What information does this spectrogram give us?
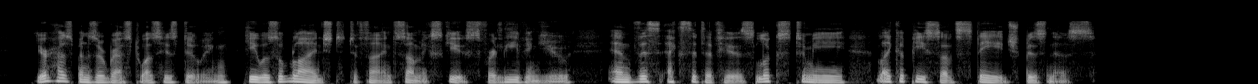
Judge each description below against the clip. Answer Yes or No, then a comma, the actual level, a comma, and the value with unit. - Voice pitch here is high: No, low, 100 Hz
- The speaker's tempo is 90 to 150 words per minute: Yes, average, 145 wpm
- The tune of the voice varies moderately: No, wide, 5.9 semitones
